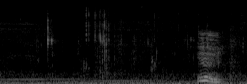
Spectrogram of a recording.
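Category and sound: food or drink, chewing and crunching food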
